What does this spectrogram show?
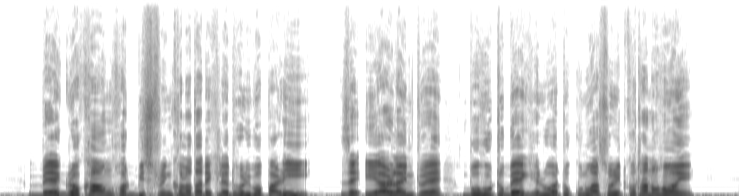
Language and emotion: Assamese, disgusted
